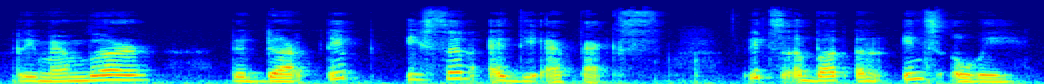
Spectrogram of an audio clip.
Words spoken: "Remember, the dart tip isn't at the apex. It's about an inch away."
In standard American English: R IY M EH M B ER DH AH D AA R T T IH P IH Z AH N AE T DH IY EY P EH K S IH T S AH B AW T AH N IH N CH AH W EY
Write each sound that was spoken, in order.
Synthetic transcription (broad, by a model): R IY M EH M B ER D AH D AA R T T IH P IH S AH N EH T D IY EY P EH K S IH T S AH B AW T AH N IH N S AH W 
